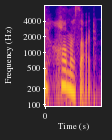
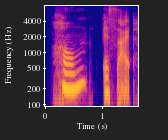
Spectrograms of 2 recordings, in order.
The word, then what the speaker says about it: homicide: is coming out but we say homicide h-o-m-i-c-i-d-e right however dennis pronounced it home is side he said i would like to report a homicide not homicide this triggers hundreds of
